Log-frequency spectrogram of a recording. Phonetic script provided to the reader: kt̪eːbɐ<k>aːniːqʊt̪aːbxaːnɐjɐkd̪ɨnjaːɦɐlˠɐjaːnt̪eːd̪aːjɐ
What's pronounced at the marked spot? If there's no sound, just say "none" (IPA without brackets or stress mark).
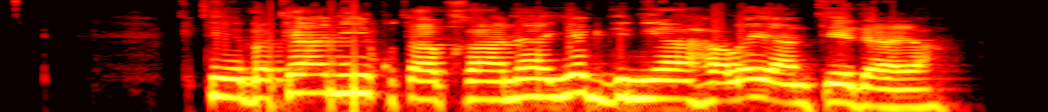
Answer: k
